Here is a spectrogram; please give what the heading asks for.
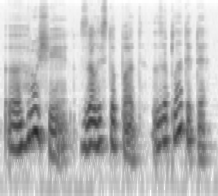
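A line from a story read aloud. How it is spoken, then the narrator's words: Calm question. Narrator (Ukrainian): запитала спокійно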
